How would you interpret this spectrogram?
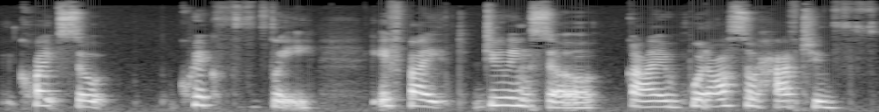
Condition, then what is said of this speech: Stuttering. Although I don't switch words to hide my stammer nearly as much as a lot of people do, just since my stammer is a bit unpredictable.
